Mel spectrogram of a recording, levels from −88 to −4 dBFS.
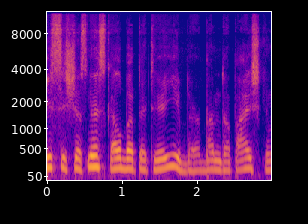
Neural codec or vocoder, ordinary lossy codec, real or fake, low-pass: codec, 24 kHz, 0.9 kbps, WavTokenizer, medium speech release version 2; Opus, 16 kbps; fake; 10.8 kHz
